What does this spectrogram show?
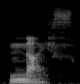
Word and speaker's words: knife: If you have the letters K N together in that order, again, you probably won't pronounce the K. A common example will be knife. It just starts with a sound N. Knife.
